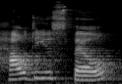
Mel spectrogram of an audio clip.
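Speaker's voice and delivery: slow, clear teacher model; correct question. Shown as a demonstration. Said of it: "você tem que perguntar".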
